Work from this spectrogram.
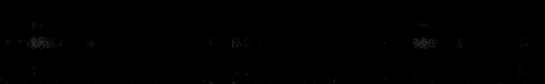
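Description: A sharpened wooden graphite pencil is drawn across a thin, flat lined page of a spiral notebook, writing Korean letters. Soft, bright scratching strokes come in short bursts with brief pauses between them, each stroke dry and high-pitched with a hiss.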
